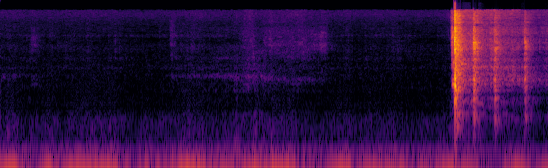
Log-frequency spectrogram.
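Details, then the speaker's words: Power Wheels ride-on toy DC drive motor bench-tested, with burnt plastic smell: quiet hum then several sharp pops and cracks under a second as power hits; popping DC motor, owner suspects melted plastic rather than the motor itself. "my you hear that pop that one's broke did y'all hear that that does not sound good does it it's got a bad motor this should not be popping like that yeah that should not be popping like that"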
